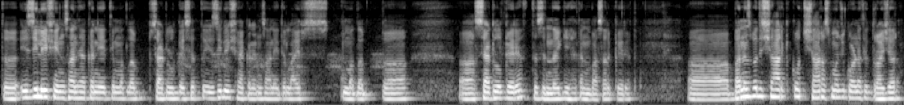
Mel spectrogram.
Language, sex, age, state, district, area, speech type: Kashmiri, male, 18-30, Jammu and Kashmir, Anantnag, rural, spontaneous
